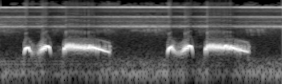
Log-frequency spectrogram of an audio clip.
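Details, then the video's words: Two repeats of a spotted dove's call aimed at wild rivals: a rapid wavering two-part note, then a long hoarse coo dropping slightly in pitch, with a constant faint electronic hum behind. "Suara Terkukur Menekan Rapat Lawan Pemancing EMOSI Terkukur liar"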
